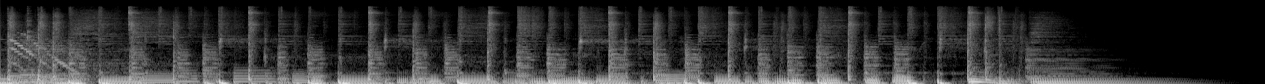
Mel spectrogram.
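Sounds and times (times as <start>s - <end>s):
background pads: 0.0s - 1.6s
jazz music: 0.0s - 11.4s.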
